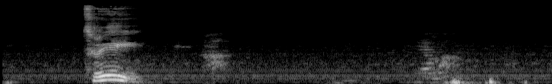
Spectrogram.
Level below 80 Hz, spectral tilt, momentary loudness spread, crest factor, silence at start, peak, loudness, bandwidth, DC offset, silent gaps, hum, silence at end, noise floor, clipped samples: -42 dBFS; -6.5 dB/octave; 25 LU; 20 dB; 0.85 s; -2 dBFS; -17 LUFS; 16.5 kHz; under 0.1%; none; none; 0.55 s; -50 dBFS; under 0.1%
